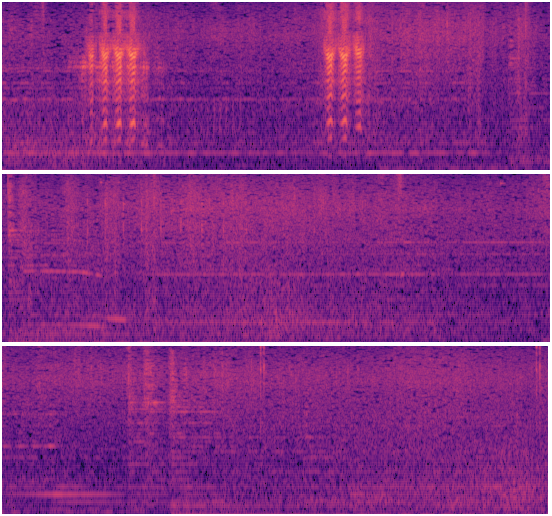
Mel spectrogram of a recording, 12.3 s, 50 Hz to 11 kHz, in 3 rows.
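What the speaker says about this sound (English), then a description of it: "Goat of mine, dearest, sweetest goat." In The Witcher 3: Wild Hunt, two brief bleats from a goat sound early amid a steady game ambience of low hum and soft background noise, with faint bird-like calls later.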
